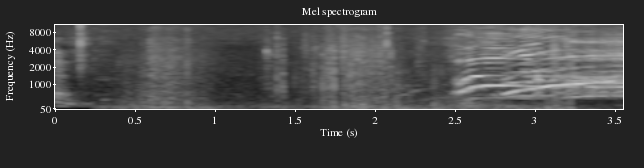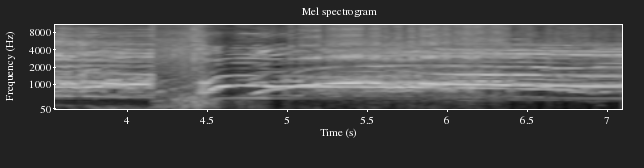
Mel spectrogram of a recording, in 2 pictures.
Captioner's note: Devil's Toothpaste explodes; people shouting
